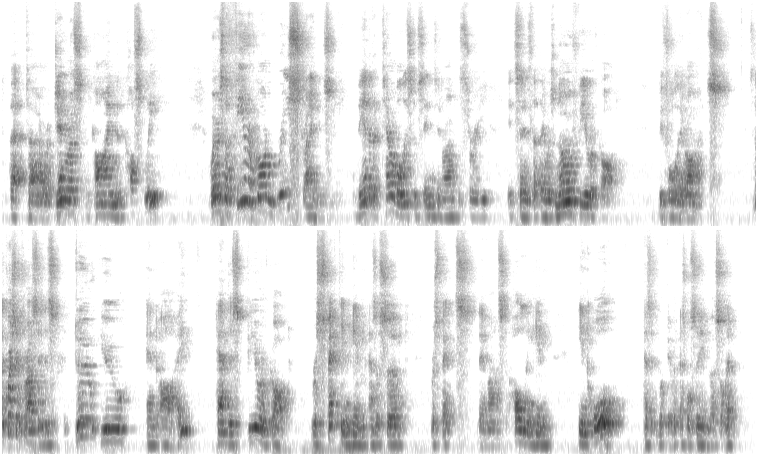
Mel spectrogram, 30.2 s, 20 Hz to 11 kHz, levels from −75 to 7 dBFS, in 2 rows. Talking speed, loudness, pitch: 145 wpm, -26 LUFS, 145 Hz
